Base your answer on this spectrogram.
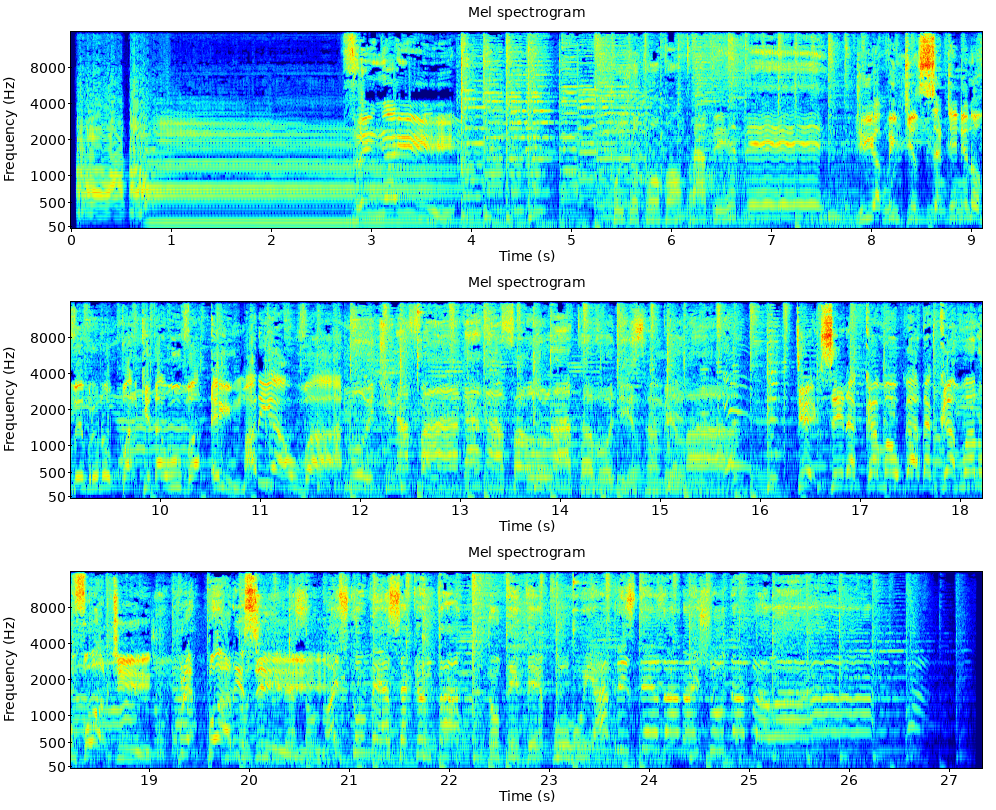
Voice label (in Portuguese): LOCUTOR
